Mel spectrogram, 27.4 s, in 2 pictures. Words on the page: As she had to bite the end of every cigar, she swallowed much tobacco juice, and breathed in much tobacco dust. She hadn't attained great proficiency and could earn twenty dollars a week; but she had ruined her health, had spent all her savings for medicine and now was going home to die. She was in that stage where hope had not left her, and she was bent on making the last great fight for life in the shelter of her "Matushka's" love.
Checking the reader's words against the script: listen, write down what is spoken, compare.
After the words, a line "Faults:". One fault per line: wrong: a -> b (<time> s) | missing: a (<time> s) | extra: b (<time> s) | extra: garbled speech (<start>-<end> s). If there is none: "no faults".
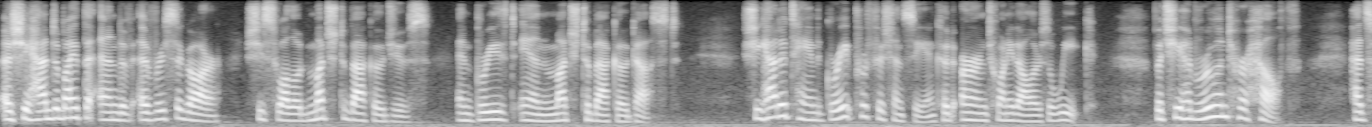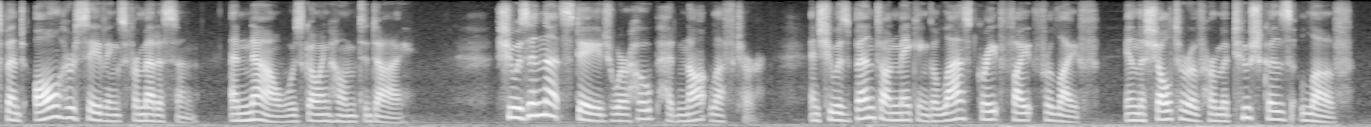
As she had to bite the end of every cigar, she swallowed much tobacco juice, and breathed in much tobacco dust. She had attained great proficiency and could earn twenty dollars a week; but she had ruined her health, had spent all her savings for medicine and now was going home to die. She was in that stage where hope had not left her, and she was bent on making the last great fight for life in the shelter of her "Matushka's" love.
Faults:
wrong: hadn't -> had (7.6 s)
